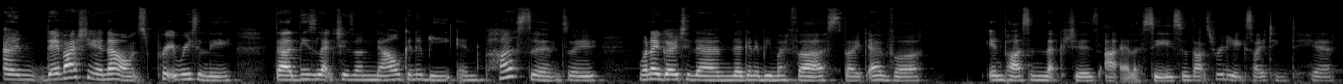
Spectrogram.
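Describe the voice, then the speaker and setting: A woman's voice: medium pitch, steady tone, moderate pace. A young woman, a university student, narrating her week in a casual vlog, chatty and full of fillers. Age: young adult.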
